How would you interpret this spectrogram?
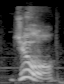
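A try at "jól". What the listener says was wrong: It's pronounced Yol. In Icelandic, it's pronounced Yol. It's a Y sound for the J.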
